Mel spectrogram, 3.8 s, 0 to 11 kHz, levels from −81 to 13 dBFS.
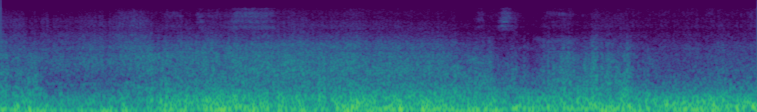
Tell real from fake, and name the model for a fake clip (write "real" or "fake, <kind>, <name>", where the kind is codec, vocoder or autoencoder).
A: real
